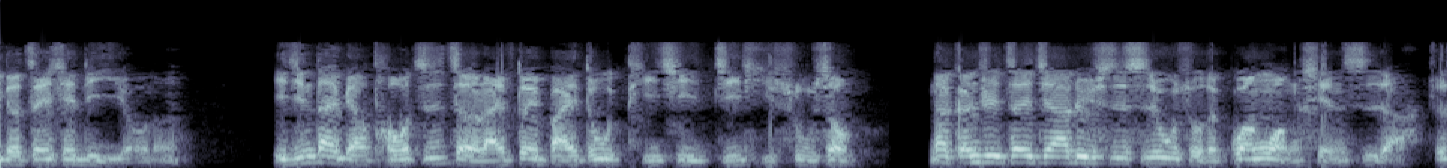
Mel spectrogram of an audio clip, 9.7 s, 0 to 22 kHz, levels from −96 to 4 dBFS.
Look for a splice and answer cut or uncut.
uncut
